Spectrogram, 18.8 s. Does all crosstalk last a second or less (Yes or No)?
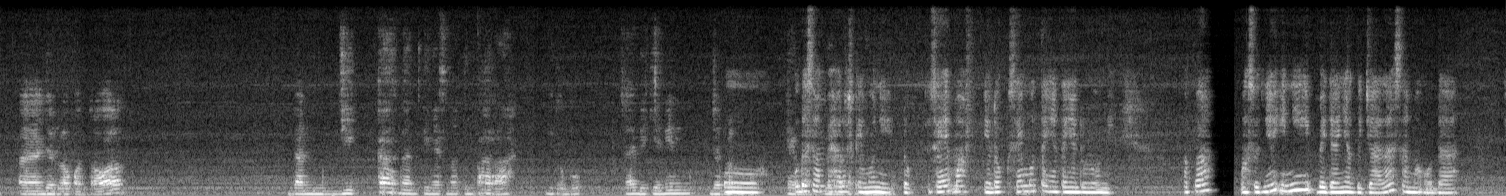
No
